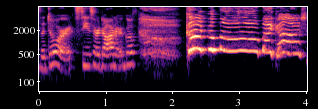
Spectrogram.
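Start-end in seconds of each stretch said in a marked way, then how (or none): 1.5-2.1 big sharp intake of breath; horrified gasp. Acted. Mother sees her daughter, horrified gasp. 2.2-4.0 very high, very loud, drawn-out wail; freaking-out scream. Acted. Mother sees her daughter's eye, freaking-out scream. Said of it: "And she freaks out".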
